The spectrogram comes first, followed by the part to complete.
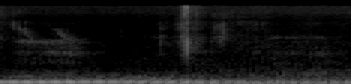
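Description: A steady low hum with no words over it, and a faint brief high chirp near the start.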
